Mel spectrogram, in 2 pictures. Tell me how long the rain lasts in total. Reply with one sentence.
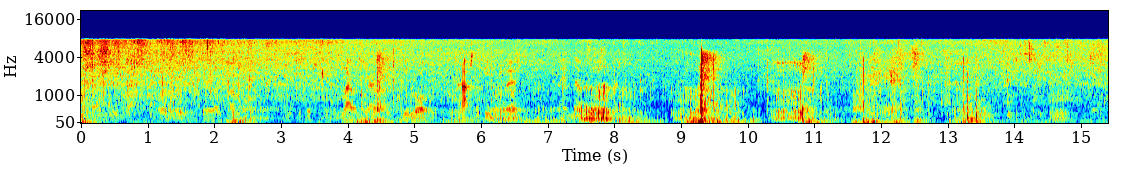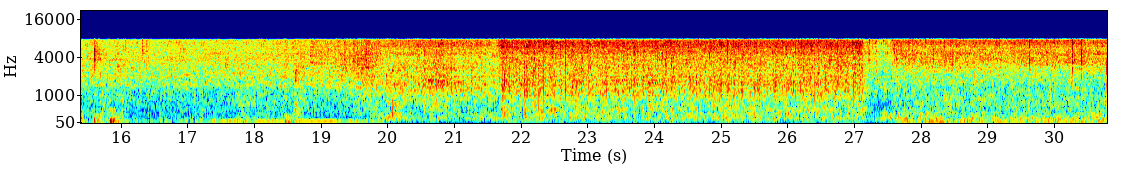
You can hear the rain for 31 seconds altogether.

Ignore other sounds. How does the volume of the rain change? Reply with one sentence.
The volume of the rain goes down, then up.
